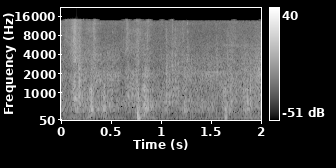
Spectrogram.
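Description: A person's footsteps: about three steps spread over two seconds.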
